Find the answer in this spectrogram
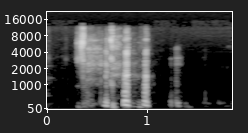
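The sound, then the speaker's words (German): Loud crunching as a dried large-scale lizardfish is bitten with the back molars and chewed: a cluster of four or five rapid crunches, then a couple of softer chews before it goes quiet. “ich muss mit den Backenzähnen abbeißen.”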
